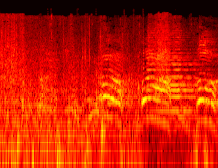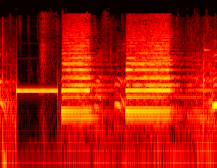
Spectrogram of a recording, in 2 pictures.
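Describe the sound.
Car horns honk in long, loud, sustained blasts mixed with a sharp electronic beep, following a stretch of people talking at the start, as a car runs over a man.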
